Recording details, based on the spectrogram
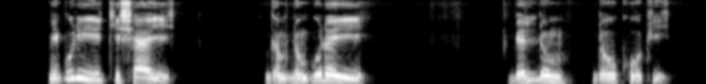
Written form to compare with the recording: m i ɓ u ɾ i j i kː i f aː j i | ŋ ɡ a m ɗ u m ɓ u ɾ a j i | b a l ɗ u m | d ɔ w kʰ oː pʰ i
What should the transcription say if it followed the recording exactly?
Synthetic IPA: m i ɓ u ɾ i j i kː i ʃ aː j i | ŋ ɡ a m ɗ u m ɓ u ɾ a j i | b e l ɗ u m | d ɔ w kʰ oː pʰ i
